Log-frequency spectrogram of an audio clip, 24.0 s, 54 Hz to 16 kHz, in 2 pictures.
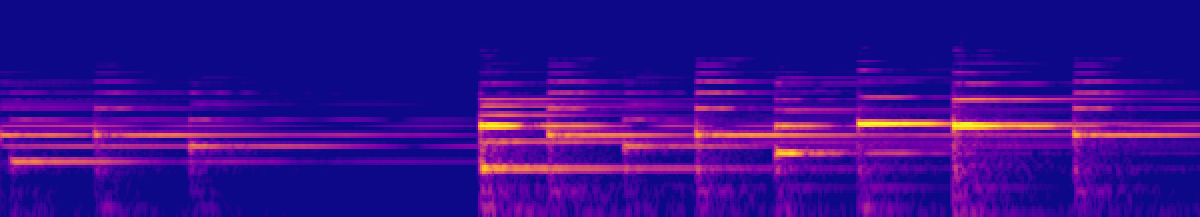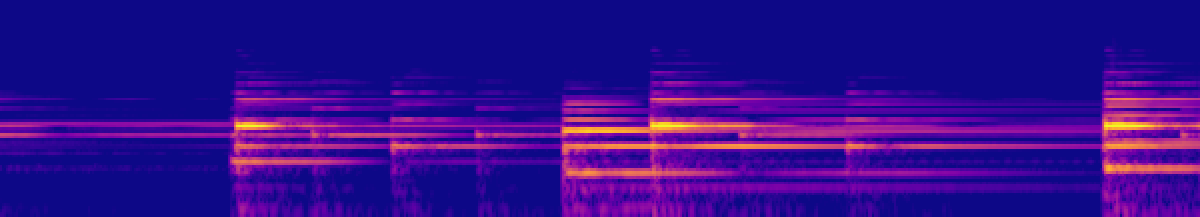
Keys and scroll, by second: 2.3 ctrl+z, 14.9 b.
